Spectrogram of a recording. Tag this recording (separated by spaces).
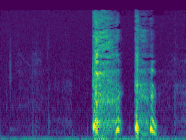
cough ill coughing cold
